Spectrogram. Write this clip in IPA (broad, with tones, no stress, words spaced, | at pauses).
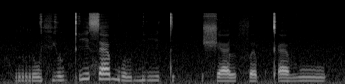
ru˨fʲu˦l kʼi˦sæ˦bu˨l ɓi˦t | ʃæ˨l fɛ˨pkʼæ˨vu˨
